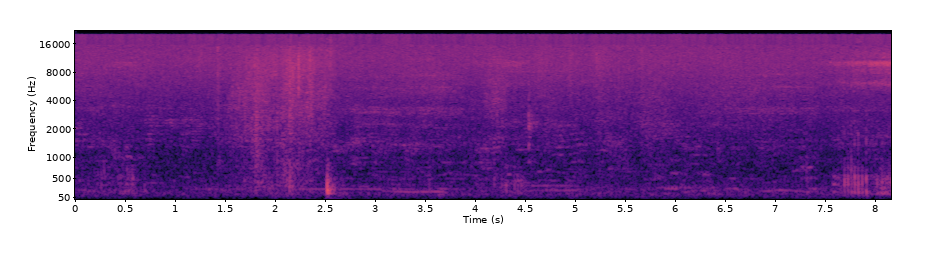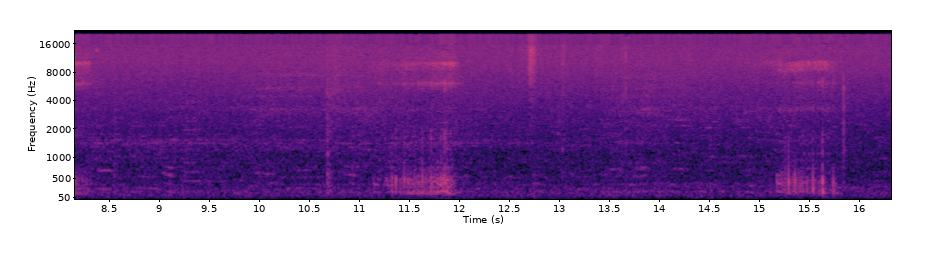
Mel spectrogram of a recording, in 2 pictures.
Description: My dog and my dad are snoring while they sleep in this storm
